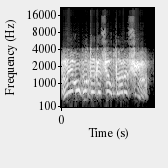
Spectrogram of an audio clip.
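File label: Serbian aircraft damaged mood high, speech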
